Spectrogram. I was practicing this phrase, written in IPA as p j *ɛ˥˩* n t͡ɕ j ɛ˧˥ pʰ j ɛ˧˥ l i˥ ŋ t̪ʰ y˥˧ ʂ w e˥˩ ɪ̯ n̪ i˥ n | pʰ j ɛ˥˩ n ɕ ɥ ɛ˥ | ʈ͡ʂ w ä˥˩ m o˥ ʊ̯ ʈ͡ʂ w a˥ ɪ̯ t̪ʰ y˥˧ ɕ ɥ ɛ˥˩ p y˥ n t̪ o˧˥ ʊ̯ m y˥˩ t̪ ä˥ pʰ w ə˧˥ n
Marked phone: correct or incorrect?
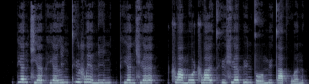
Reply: incorrect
